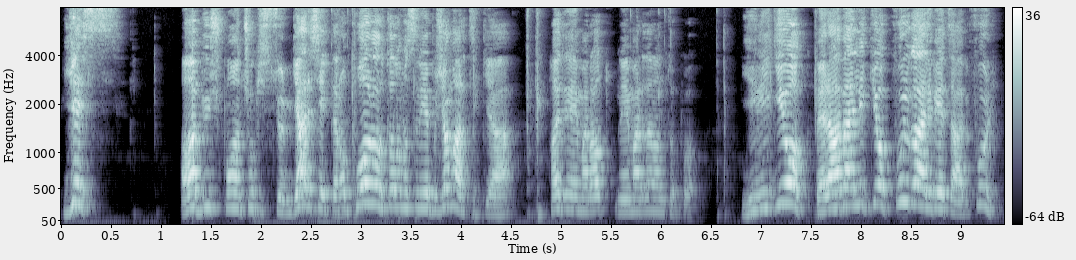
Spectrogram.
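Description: A young man with a very high voice rattles off his own mobile football match like a sports announcer. He talks fast, urging his players on and reacting to every play as it happens. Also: expressive, a bit bright. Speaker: mobile game video creator. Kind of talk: excited gameplay commentary.

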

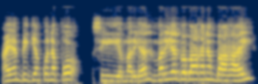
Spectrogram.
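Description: A woman's voice: high-pitched, fairly even intonation, moderate pace, pushed and bright, recorded from a distance. A woman hosting a casual livestream, out of breath, chatty and thanking viewers, mixing English into her talk. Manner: mixes English into Tagalog. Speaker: livestream host.

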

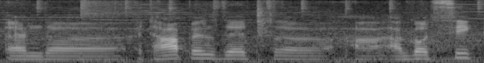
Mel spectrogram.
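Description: A man from Congo in his thirties, a barber telling his own story in a documentary interview, earnest and measured. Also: mid-range voice, steady tone, darkish tone, faint music behind. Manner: earnest, measured, acts out remembered dialogue. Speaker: barber and shop owner.

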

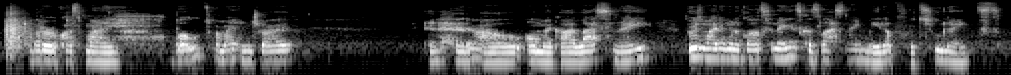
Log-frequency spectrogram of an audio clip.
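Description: A young woman vlogging casually to camera, hoarse and half-whispering with her voice nearly gone, chatty and laughing at herself. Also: lowish voice, steady tone, normal speed, a little hiss or hum. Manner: chatty, laughing, self-mocking. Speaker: travel vlogger. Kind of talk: casual vlog talk to camera.

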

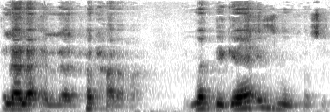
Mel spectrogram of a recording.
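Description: A man with an Egyptian accent teaching tajweed to an online class, who puts questions to his students, answers them himself, and draws the recited verses out slowly. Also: fairly high pitch, warm tone, poor audio. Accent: Egyptian Arabic.

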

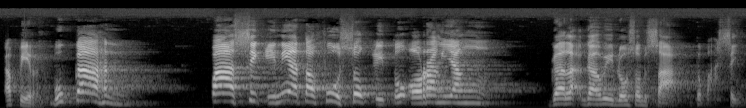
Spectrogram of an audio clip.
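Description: A man delivers an emotive dawn sermon, his voice high and bright with wide, lively swings of pitch. He drops from loud exhortation to near-whispered tenderness as he speaks straight to the congregation. The sound rings with the long echo of a large mosque hall. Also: a little slow. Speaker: preacher.

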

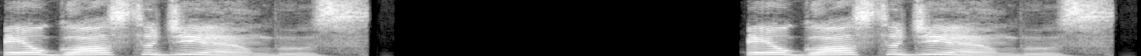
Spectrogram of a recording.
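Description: Woman for a language lesson, high and lively, very slow, careful repeated phrases, dry sound. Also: no echo. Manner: says each phrase twice, carefully.

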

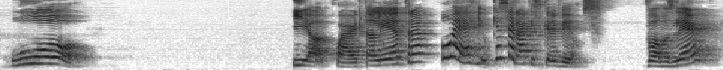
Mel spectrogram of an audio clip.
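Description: Brazilian lady teacher on tv, slow and patient with little kids, voice bouncing all over. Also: sits high, roomy sound. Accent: Brazilian Portuguese. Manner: slow, patient, sing-song prompting of young children. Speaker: primary school teacher. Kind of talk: televised first-grade lesson.

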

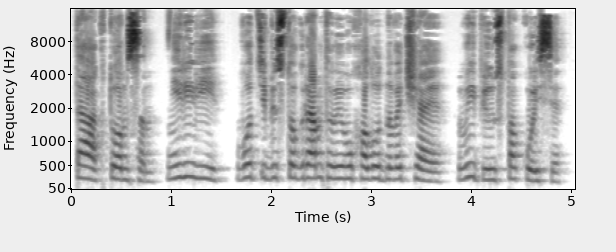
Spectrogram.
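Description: A woman reading a loud, rough, bossy middle-aged village woman in an audiobook. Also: fairly high pitch, fairly even intonation, normal speed, pitched above the performer's own voice, close to an everyday voice. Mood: comforting.

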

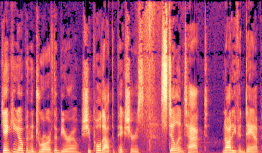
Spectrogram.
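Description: Low-voiced woman reading a novel aloud. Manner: measured, expressive read-aloud. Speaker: teacher.

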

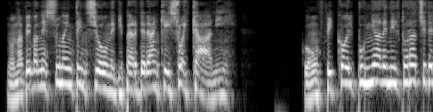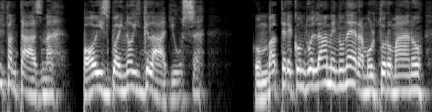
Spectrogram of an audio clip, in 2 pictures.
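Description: A man's voice: sits high, no room sound, muffled recording. A man narrating an audiobook with dramatic, scripted storytelling.

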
